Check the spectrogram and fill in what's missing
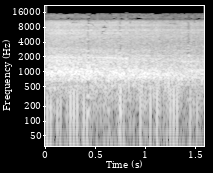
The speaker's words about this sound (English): Stupid Madden guy. Yeah, it crackles in the headphones. Sounds terrible. That's your Madden 94 crowd, folks.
